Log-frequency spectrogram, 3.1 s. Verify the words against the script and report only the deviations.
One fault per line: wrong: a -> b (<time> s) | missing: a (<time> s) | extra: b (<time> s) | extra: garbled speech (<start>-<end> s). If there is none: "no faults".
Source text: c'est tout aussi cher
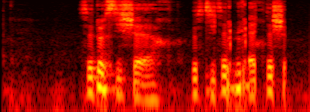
missing: tout (0.9 s)
extra: garbled speech (1.9-2.9 s)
